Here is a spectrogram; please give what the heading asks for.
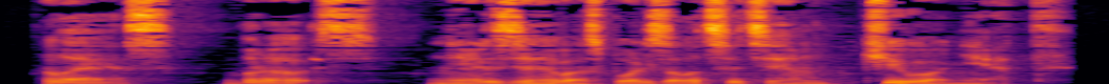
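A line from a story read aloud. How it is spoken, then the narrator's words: Objecting. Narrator (Russian): возразил фон Вегерхоф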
